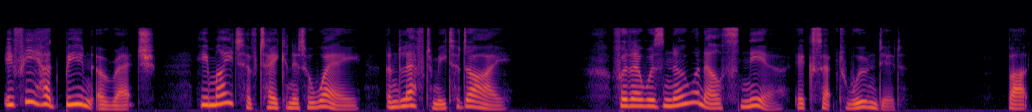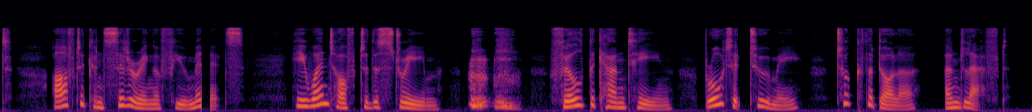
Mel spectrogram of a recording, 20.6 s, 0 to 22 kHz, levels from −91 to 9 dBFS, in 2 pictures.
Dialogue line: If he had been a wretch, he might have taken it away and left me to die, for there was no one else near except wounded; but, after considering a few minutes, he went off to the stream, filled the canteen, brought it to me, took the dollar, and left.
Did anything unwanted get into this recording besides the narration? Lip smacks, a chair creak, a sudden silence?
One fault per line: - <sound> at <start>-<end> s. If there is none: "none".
- dropout at 12.3-12.4 s
- throat clearing at 15.0-15.6 s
